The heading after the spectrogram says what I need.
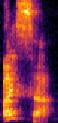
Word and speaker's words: Isa: In these languages, the name is pronounced Isa, I-S-A, meaning ice, or water in its most passive, crystallized, negative state.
